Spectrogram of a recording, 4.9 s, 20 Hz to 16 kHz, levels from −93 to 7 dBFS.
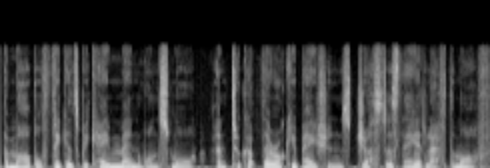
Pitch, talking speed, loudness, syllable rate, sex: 205 Hz, 230 wpm, -17 LUFS, 5.9 syllables/s, female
